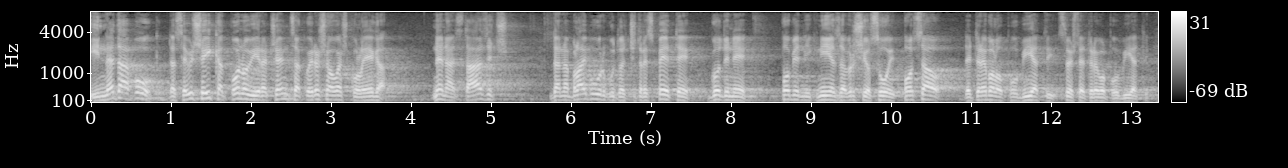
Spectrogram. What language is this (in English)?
Croatian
